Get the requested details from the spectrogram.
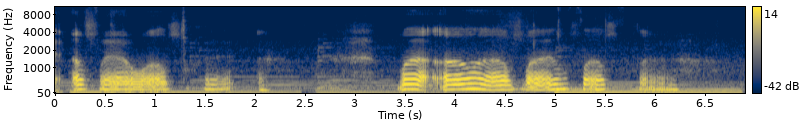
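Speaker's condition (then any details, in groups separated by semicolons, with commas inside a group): ALS; progressive, motorized wheelchair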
